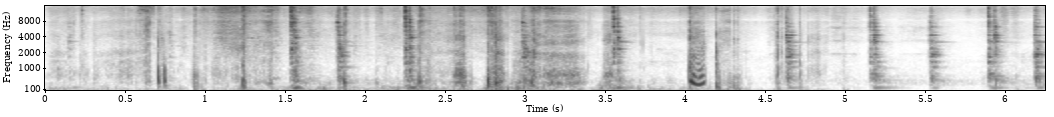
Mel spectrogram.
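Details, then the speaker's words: 2004 Nissan Frontier supercharged 3.3, about 49,000 miles, starter removed, from under the truck: irregular sharp metallic clunks as torque converter is rocked by hand; loose converter bolts, sounds like rod knock. "Okay? That's that torque converter slapping around in there because that bolt one at a time."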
